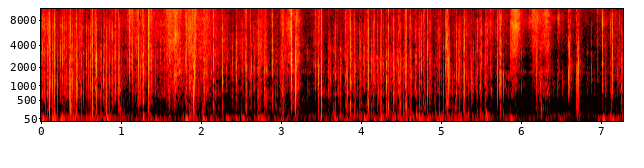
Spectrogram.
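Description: Fingernails tap and scratch across a large, stuffed red boxing glove of padded synthetic leather. The sound is a steady stream of quick, dry clicks and rough scraping over a soft, muffled low thud from the padding, with brief crinkly flecks up high.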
